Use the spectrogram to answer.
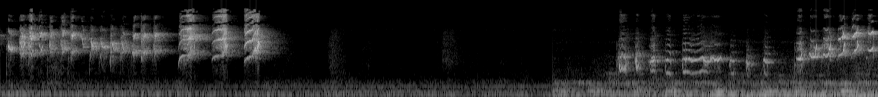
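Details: Long-tailed shrike singing energetically in full isian style: bursts of sharp, scratchy high chatter, a pause of near silence for several seconds, then rapid rasping, warbled phrases rising into shrill squeaky notes, with faint background hum.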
